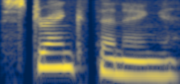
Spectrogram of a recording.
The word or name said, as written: strengthening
